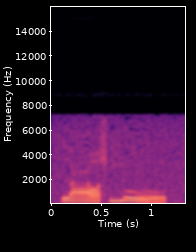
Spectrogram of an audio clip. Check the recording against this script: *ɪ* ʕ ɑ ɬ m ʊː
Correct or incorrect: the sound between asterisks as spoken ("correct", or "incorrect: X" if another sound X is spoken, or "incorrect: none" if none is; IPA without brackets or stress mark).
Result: correct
